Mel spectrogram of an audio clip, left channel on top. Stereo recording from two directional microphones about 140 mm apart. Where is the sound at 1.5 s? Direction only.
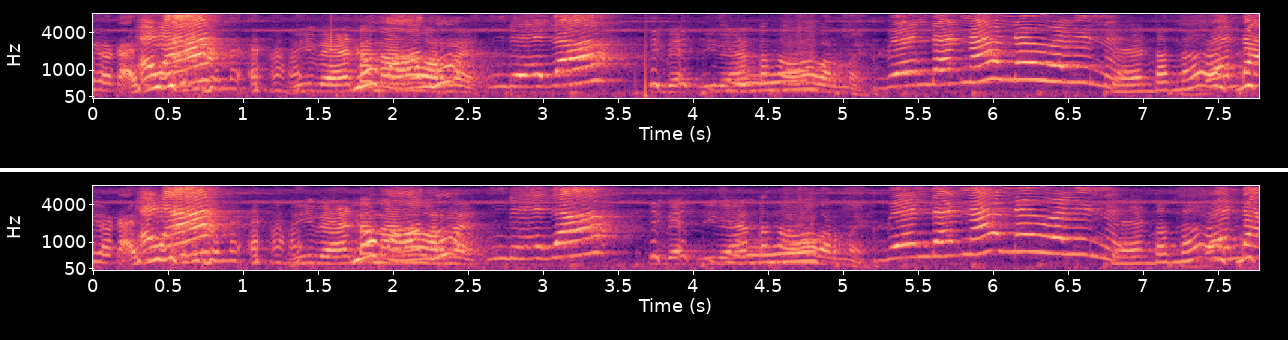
25° right (ahead or behind).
